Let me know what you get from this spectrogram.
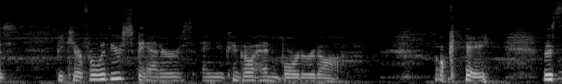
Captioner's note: laughs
